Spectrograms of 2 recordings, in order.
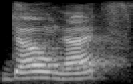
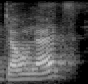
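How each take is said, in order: First: Donuts slowly, with a gap between do and nuts; split into syllables. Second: Said in the usual way. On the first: Shown as a demonstration. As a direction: break donuts into do, then nuts. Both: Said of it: "donuts has two syllables".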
